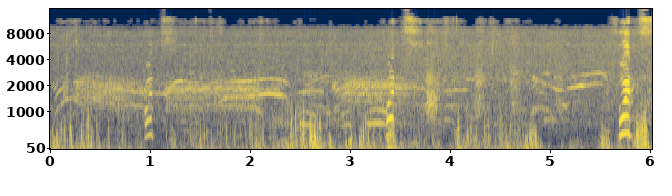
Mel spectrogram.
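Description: A series of short, high-pitched animal cries, each rising and falling in pitch, coming in scattered runs with a louder cluster near the end.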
